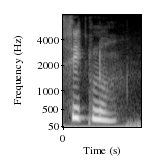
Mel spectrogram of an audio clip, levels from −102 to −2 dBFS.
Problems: continuous background conversations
